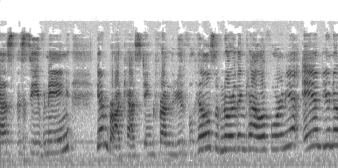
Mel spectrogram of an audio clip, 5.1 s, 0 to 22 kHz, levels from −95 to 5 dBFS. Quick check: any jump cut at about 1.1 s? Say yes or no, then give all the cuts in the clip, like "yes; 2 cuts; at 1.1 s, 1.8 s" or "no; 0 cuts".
no; 1 cut; at 2.8 s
